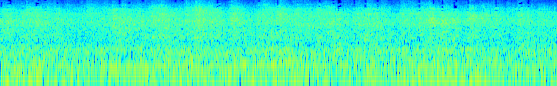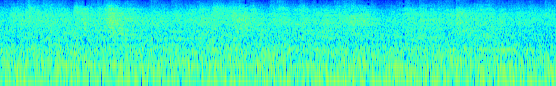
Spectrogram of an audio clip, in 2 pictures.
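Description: Thunderstorm rain beating on a wooden nest box: a loud, steady hiss that swells and eases every few seconds.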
